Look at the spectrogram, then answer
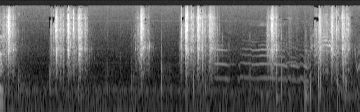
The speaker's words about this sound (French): pas toi, c'était un chat.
